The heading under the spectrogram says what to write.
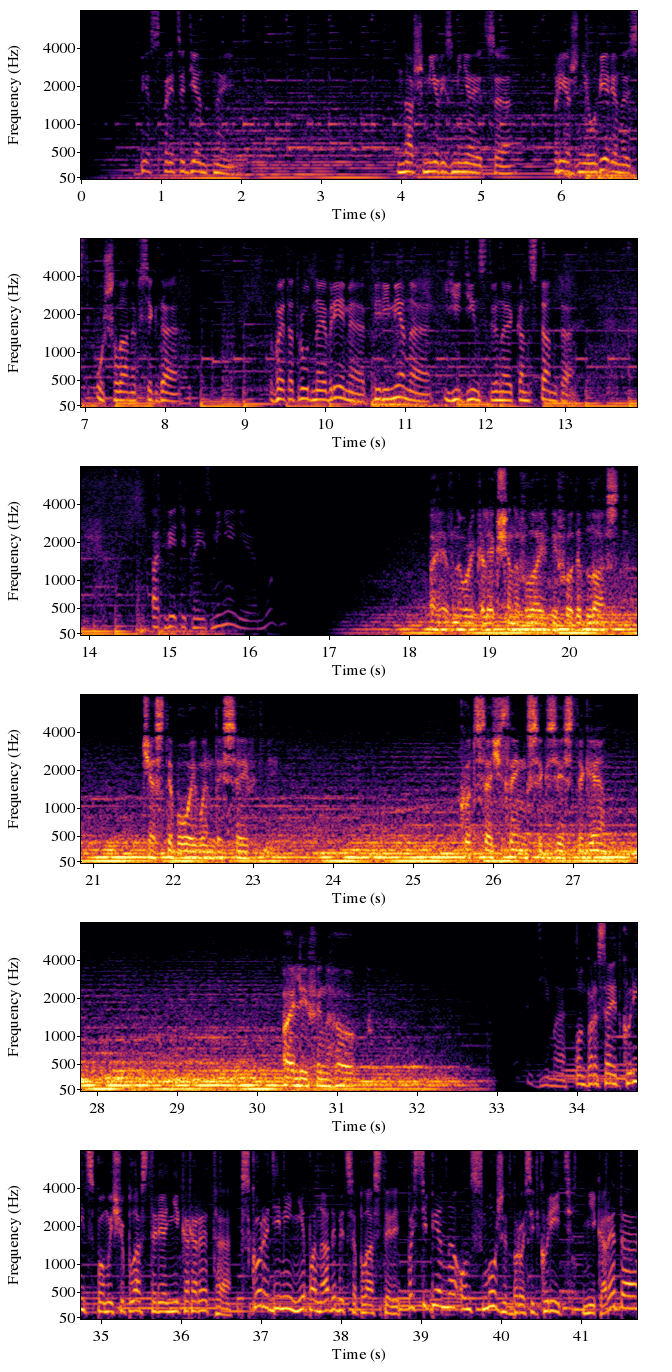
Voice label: Voice English and Russian Montage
